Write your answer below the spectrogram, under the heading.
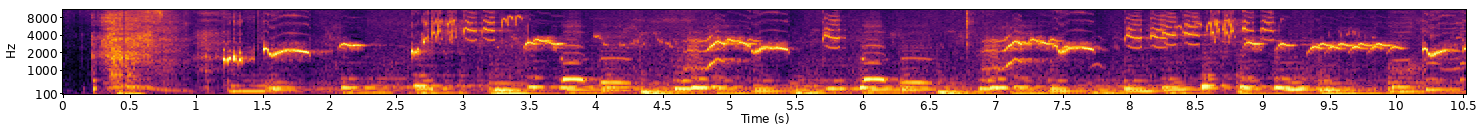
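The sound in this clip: Bird-like whistled chirps and trills run over a musical jingle with steady low bass notes, bright and lively throughout.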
